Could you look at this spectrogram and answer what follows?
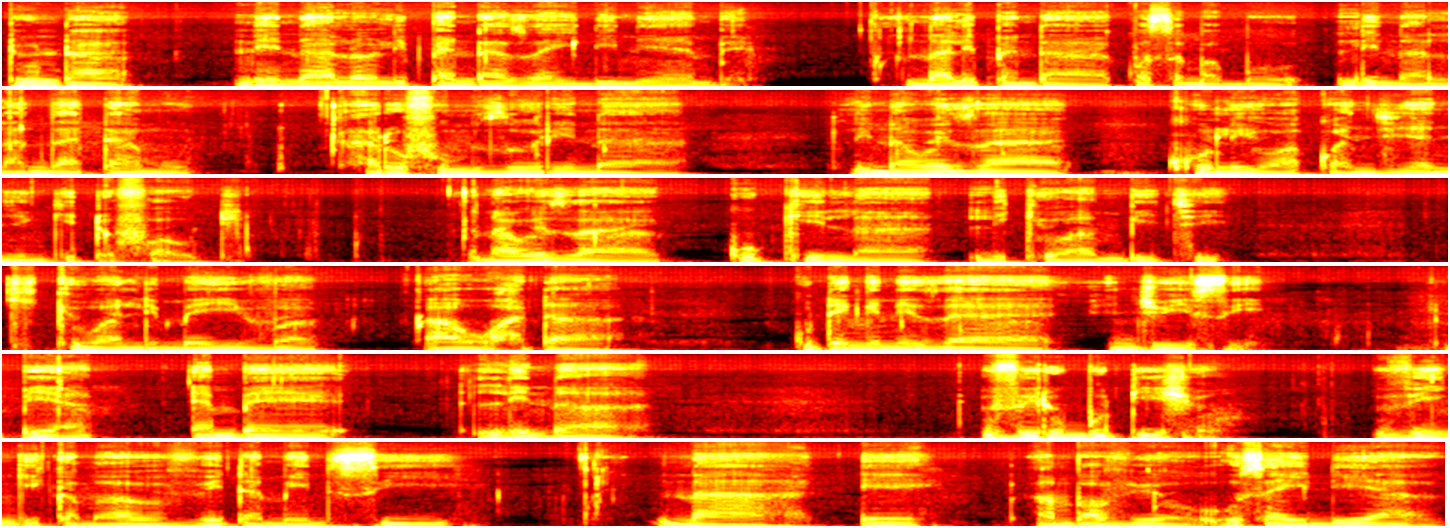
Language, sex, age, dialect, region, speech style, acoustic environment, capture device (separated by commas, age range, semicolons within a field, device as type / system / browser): Swahili, male, 25-34, Kenya - Nairobi Sheng-influenced, Kenya, relaxed, nature, mobile / Linux / Chrome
